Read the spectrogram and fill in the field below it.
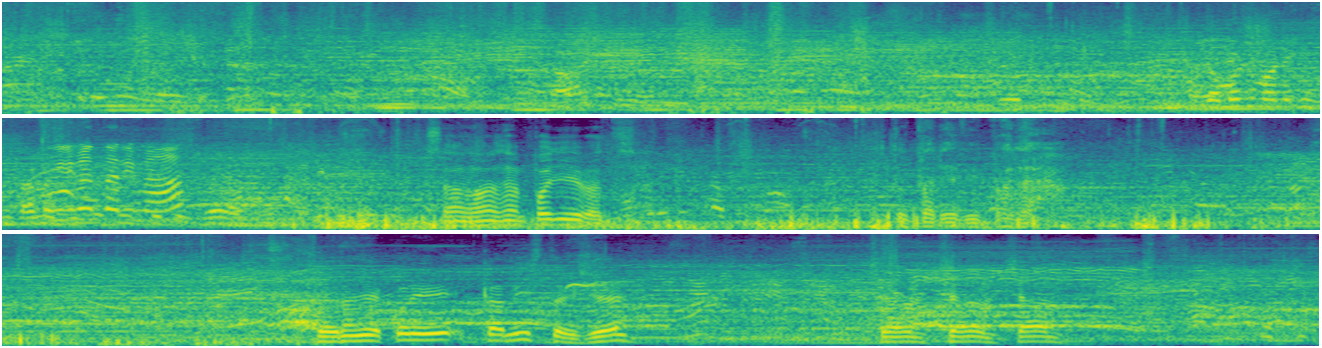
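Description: A crowd of men and women chatter outdoors nearby.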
